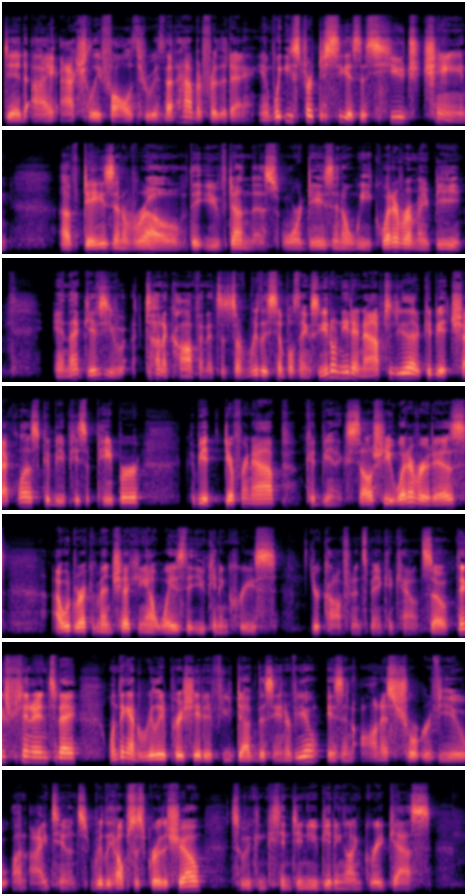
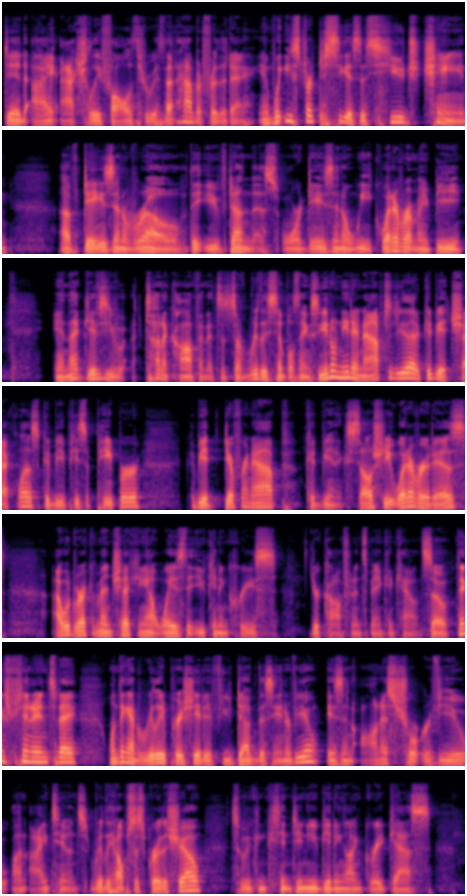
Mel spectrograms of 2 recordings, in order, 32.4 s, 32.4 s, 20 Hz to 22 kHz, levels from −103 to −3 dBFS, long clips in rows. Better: second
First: thin; very; fading below 350 Hz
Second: none

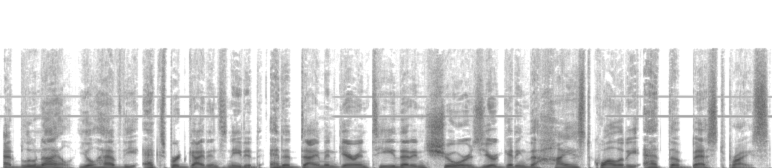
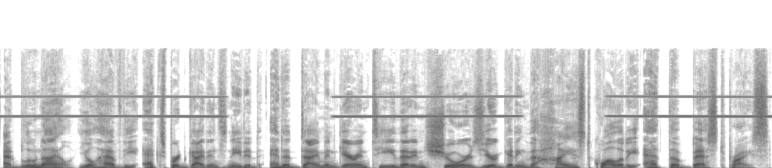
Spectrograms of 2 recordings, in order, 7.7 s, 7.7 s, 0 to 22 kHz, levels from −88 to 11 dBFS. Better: first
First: high-pitched whine; faint; until 2.5 s, from 3.5 to 5 s and from 6 s on; 7 kHz, 25 dB below the speech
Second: high-pitched whine; loud; until 2.5 s, from 3.5 to 5 s and from 6 s on; 7 kHz, 6 dB below the speech

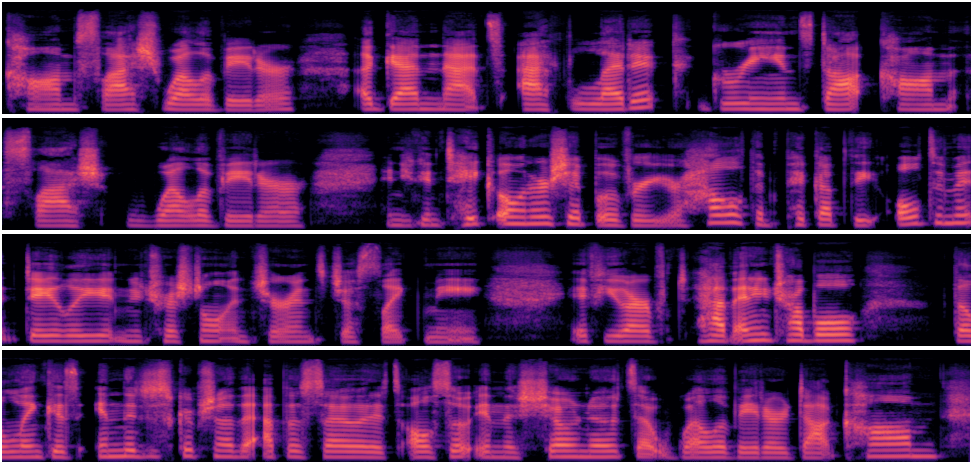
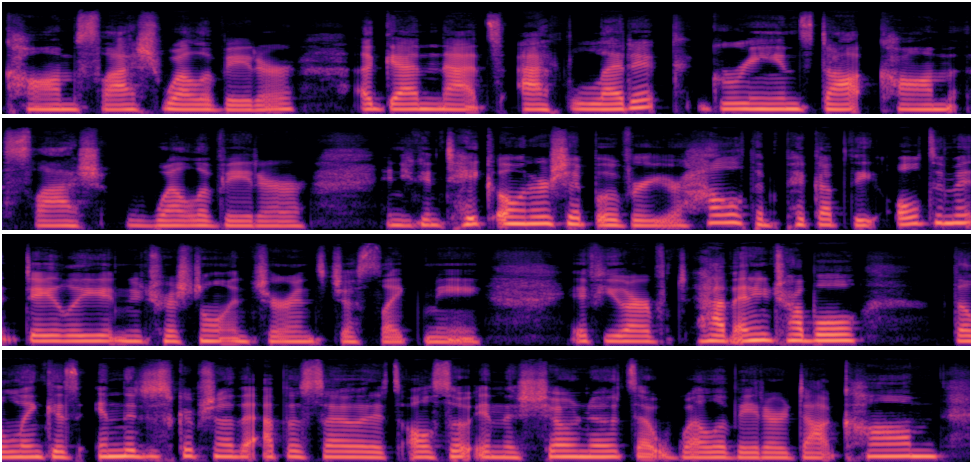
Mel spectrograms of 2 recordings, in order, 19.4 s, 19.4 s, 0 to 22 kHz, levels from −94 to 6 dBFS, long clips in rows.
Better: second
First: thin; very; fading below 650 Hz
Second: none

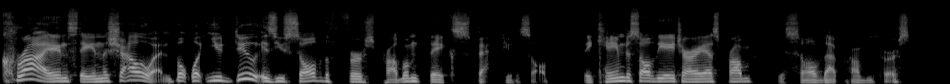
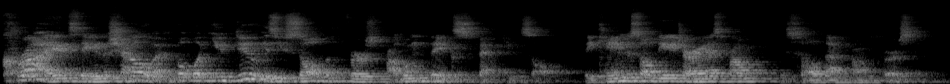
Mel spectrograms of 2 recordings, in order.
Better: first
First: none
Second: off-mic speech; far // room echo; noticeable; dies away in 0.8 s

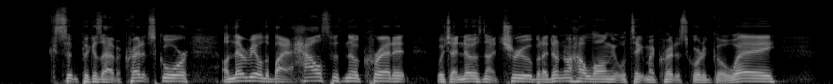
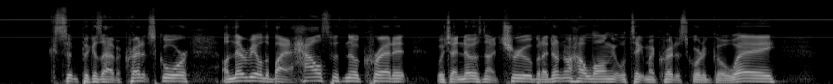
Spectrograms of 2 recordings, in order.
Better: first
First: none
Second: high-pitched whine; faint; throughout; 8.5 kHz, 25 dB below the speech

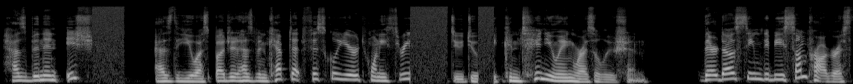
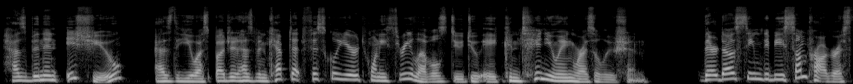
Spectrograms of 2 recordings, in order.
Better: second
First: audio cutting out; filled with static; at 1 s, at 4 s and at 5 s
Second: none

